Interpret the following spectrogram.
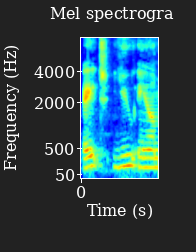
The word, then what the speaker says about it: Hum: So the chant for the opening the throat chakra is H-U-M, and I've also seen it spelled H-A-M. So, but either way, they're both pronounced the same way, which is hum, hum.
